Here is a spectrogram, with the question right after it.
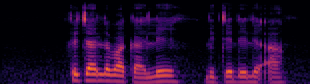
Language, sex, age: Northern Sotho, male, 25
